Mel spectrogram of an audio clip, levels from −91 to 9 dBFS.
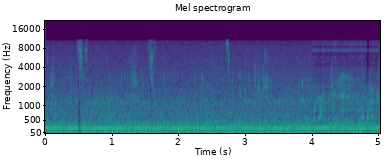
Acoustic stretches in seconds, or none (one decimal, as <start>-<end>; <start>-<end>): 0.0-4.0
